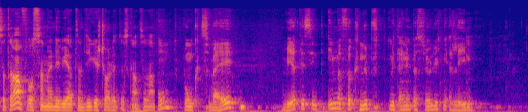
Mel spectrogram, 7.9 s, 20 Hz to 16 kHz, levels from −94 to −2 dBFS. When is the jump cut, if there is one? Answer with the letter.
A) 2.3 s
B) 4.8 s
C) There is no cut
A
